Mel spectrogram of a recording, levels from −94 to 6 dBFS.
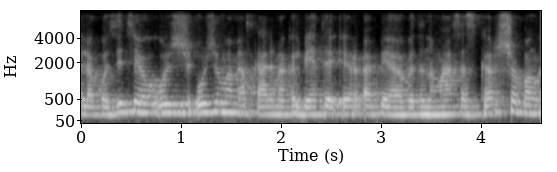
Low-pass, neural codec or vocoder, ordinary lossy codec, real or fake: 7.2 kHz; vocoder, 24 kHz, 100 mel bands, Vocos; Opus, 32 kbps; fake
